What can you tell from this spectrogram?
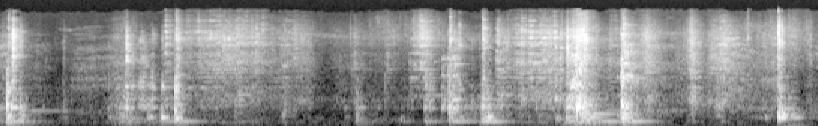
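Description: A series of hard knocks and clatters as an EcoFlow PowerOcean battery module is lowered and seated onto its base, with the loudest knock about four seconds in.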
